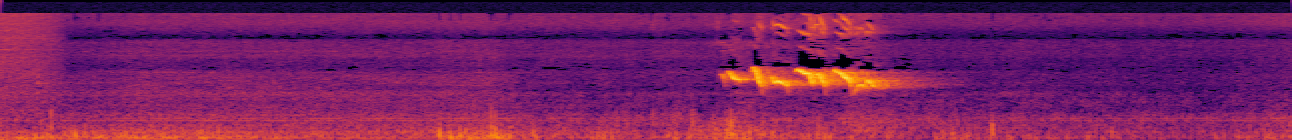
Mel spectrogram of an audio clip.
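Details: A Rufous-browed Peppershrike (pitiguari) of Brazil gives one rich, warbled phrase lasting about a second, bright and slightly slurred, with a low background rumble throughout.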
